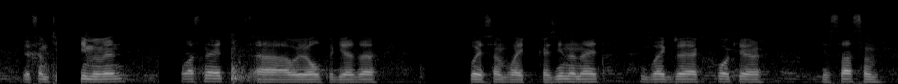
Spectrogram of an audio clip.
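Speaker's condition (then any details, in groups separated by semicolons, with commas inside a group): No condition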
